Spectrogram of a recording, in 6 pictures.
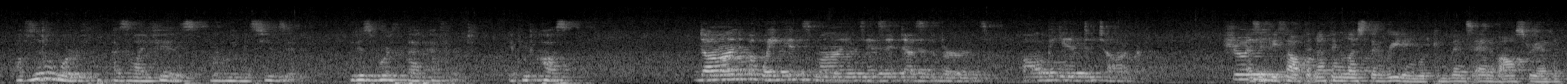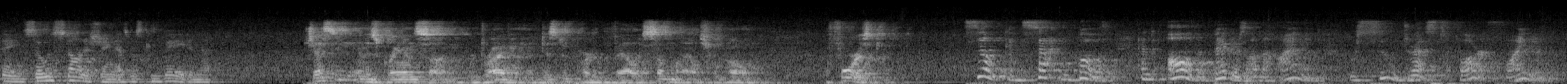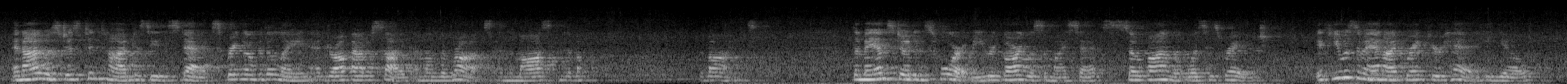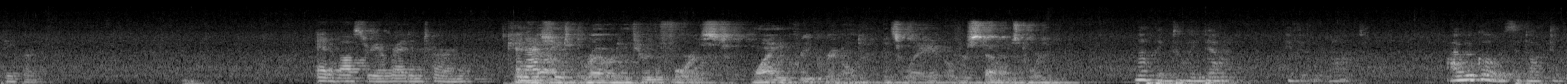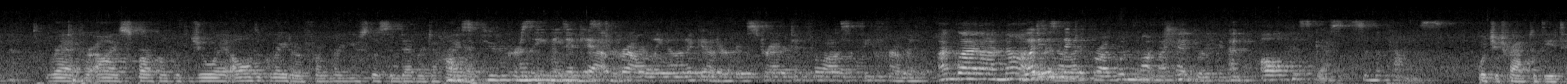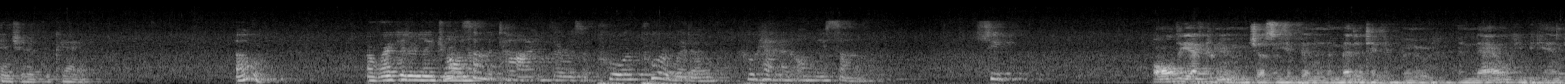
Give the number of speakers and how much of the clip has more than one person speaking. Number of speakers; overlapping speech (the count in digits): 6, about 7%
